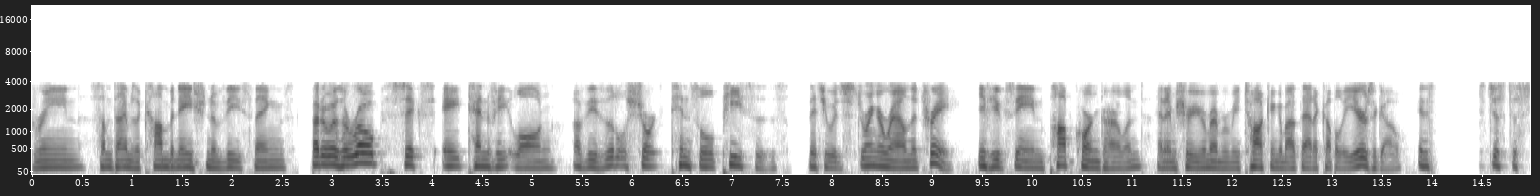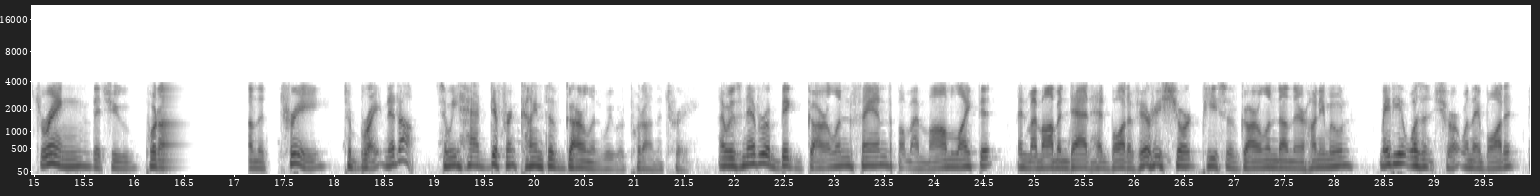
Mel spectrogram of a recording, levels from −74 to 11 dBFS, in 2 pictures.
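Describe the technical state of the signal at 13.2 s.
At 13.2 s the speech is intact with no fault, carried through the call path's G.711 coding, which leaves nothing above 4 kHz.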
